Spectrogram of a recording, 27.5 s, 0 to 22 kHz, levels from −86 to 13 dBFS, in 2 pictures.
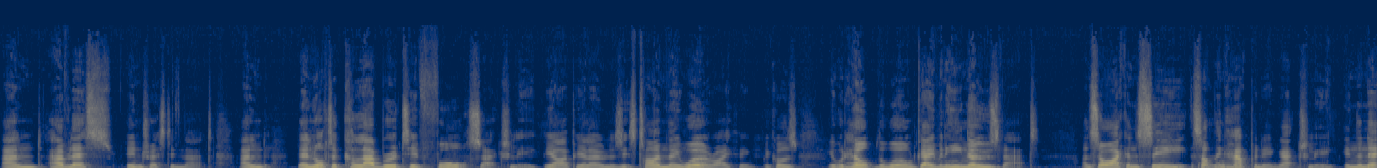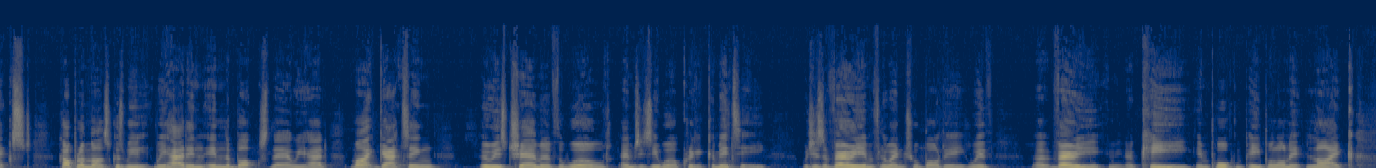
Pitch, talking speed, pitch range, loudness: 125 Hz, 185 wpm, 115-140 Hz, -29 LUFS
